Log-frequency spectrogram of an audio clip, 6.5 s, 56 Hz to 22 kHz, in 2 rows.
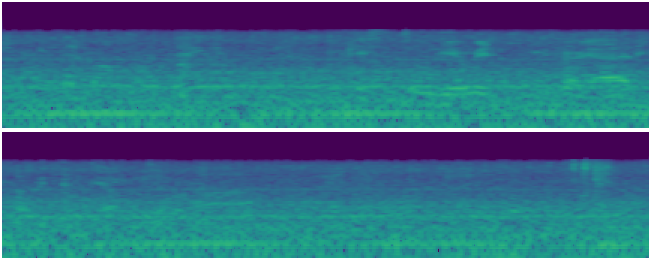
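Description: Airbus A330-300 cabin noise while taxiing after landing: a steady low hum from the idling engines and the cabin air, with faint voices in the cabin.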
